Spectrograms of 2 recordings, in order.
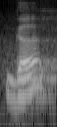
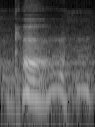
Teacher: Less breath, Ga. Gha, more breath.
